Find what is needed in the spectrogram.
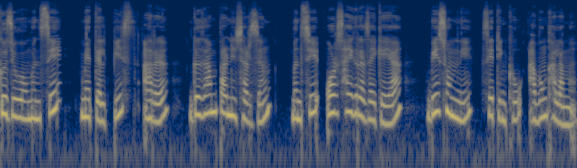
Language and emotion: Bodo, neutral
